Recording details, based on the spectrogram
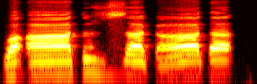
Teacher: حمزہ کو ایک الف تک کھینچ کر پڑھیں گے، کیونکہ یہاں کھڑا زبر ہے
